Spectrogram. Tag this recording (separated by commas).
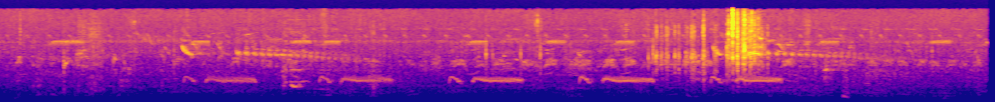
Wild animals, Animal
